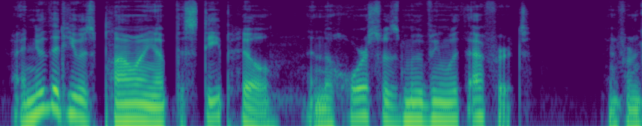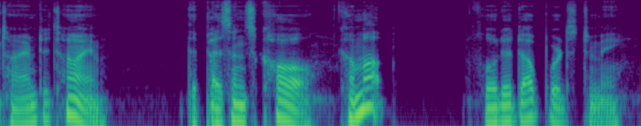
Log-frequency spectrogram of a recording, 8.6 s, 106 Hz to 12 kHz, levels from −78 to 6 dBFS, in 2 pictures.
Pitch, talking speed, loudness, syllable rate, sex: 125 Hz, 215 wpm, -21 LUFS, 5.7 syllables/s, male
